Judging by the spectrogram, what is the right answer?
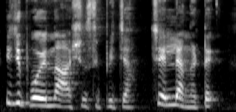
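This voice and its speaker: A woman's voice: fairly high pitch, animated, a little fast, a little mellow, lightly acted. A woman voicing a worried old mother who laments and pleads. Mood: lamenting.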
